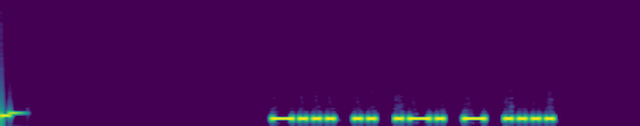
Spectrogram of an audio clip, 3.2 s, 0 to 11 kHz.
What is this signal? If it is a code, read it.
Morse code, heard as a keyed tone, about 36 wpm, 700 Hz. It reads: BIRTH
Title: Five Letter Words - 35wpm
